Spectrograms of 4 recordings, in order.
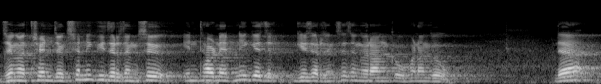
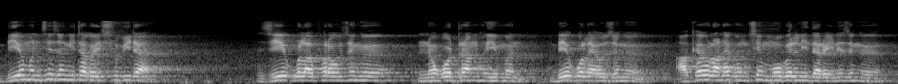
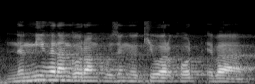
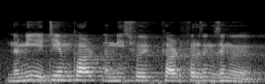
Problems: none marked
